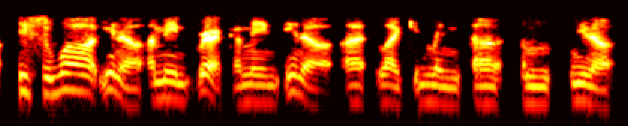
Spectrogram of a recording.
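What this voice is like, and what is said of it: Stuttering, hesitant imitation of another person. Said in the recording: “you normally don't stutter... Nailed the Kurkjian impression.”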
